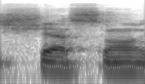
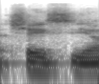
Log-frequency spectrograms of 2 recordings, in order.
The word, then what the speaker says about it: Chasson: My name is Manuel Chasson. I do have to say something about my last name. It's Chasson. It's not Chasion. I understand it's spelled a certain way.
